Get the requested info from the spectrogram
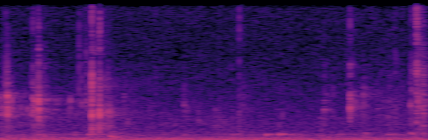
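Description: A spoon stirring thick flour-and-milk batter in a large ceramic mug, quietly, with a few light clicks of the spoon against the mug in the first half second.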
